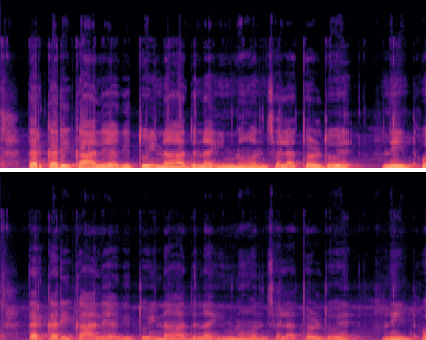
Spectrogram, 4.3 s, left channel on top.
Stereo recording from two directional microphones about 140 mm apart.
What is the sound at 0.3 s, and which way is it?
A woman's voice, 30° left (ahead or behind).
